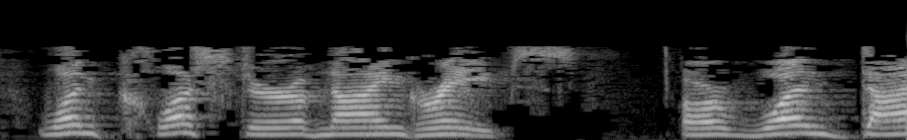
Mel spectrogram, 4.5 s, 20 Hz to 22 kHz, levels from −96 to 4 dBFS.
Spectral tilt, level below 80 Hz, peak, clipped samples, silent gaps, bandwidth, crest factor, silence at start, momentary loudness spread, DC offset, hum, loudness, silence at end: -8.5 dB/octave; -80 dBFS; -10 dBFS; under 0.1%; none; 5.8 kHz; 18 dB; 0.2 s; 12 LU; under 0.1%; none; -28 LUFS; 0 s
